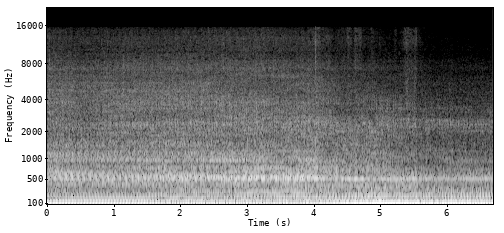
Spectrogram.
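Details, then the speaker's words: 1989 Chevy S10 pickup, 2.5 four-cylinder, just revived, air cleaner off: low, even idle with steady hum, no knocks or misses; idling smoothly and healthy. "pretty quiet, you know, little four-cylinder 2.5. Little bit of motor noise."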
